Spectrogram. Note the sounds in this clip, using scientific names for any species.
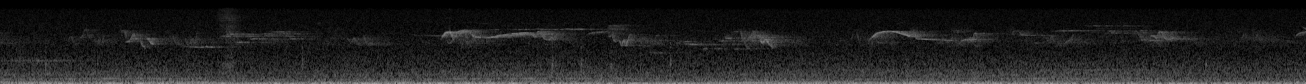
Vireo olivaceus, Catharus guttatus, Contopus virens, Setophaga virens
